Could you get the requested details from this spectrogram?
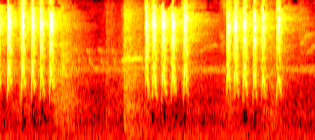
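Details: Three short bursts of rapid, high, dry chirps from a Eurasian tree sparrow giving nyerecet chatter, each burst about half a second, separated by quiet pauses.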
